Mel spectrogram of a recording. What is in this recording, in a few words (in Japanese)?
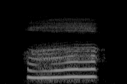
"あー", kawaii voice; ASMR; 色々なワンショット; 1200 kawaii voice!!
